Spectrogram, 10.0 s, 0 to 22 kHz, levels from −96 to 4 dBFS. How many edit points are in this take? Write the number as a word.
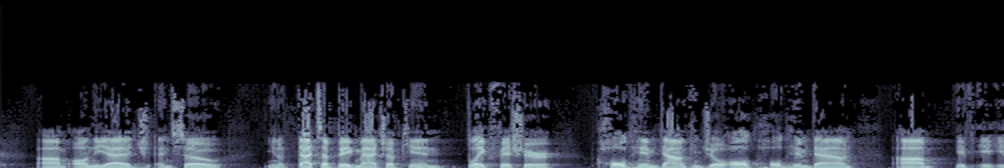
one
